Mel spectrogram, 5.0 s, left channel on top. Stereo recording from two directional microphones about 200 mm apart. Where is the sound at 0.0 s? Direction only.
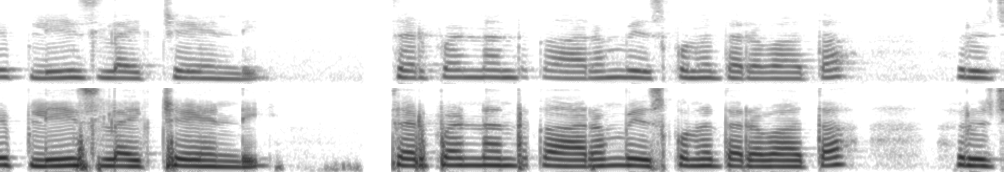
45° right (ahead or behind).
